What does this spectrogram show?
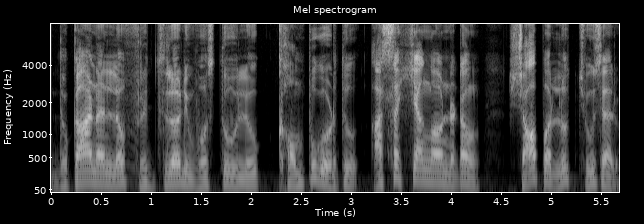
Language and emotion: Telugu, disgusted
